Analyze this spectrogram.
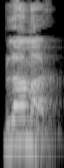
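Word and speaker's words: plumber: بايب اللي هي الماسوره بلامر بلامر بلامر طبعا البي ما بنطقها اللي هو السباك باس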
